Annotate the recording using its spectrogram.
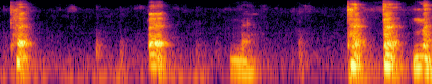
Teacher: bilabial sound는 자, 이거는 양 입술, 이 양 입술에서 나는 소리입니다.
